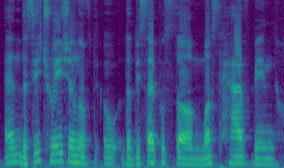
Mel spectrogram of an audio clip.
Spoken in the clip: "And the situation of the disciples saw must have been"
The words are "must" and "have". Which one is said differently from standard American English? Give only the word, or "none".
none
